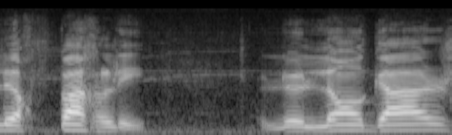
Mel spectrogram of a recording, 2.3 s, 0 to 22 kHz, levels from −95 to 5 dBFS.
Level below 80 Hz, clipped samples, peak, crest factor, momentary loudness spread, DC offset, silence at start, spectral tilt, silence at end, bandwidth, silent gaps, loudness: -66 dBFS; under 0.1%; 0 dBFS; 18 dB; 11 LU; under 0.1%; 0 s; -4.5 dB/octave; 0 s; 12.5 kHz; none; -17 LUFS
